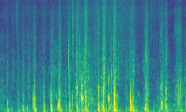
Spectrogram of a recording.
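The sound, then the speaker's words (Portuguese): A horse's hooves gallop in a quick, uneven rhythm of dull thuds, fairly loud, with no voices over them, as the horse is ridden bareback into the cerrado toward a mountain. “Eu só sei que quando eu percebi, o cavalo já estava a galope e eu montado no pelo entramos cerrado adentro e eu só queria chegar lá no pé daquela serra, lá naquela pedra.”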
